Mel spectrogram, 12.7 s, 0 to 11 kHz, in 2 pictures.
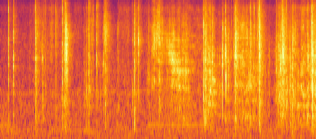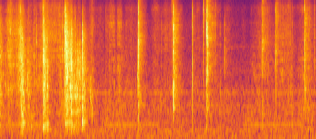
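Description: Siser Brick 600 heat transfer vinyl being peeled off a shirt, a series of crackly, papery tearing and snapping bursts at an uneven pace, close and fairly clear with no talking.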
